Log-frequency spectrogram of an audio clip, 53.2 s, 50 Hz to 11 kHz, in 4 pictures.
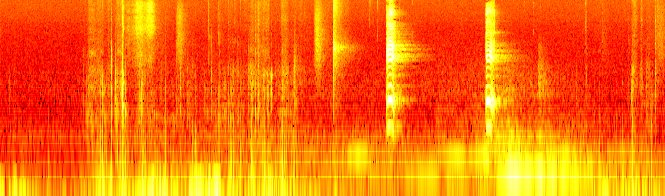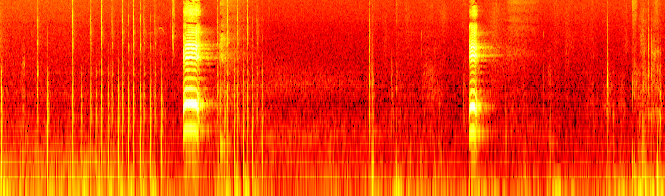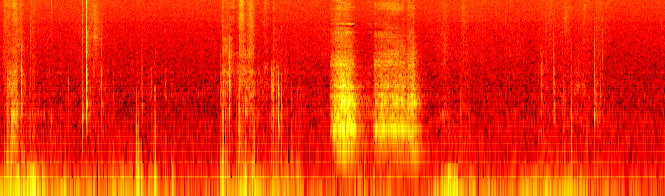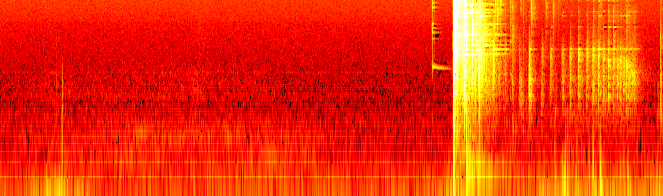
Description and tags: cup-falls-1
A cup falls from the waist down and breaks into the floor, recorded in my classroom with a Zoom.
breaks, ceramic, cup, floor, solid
